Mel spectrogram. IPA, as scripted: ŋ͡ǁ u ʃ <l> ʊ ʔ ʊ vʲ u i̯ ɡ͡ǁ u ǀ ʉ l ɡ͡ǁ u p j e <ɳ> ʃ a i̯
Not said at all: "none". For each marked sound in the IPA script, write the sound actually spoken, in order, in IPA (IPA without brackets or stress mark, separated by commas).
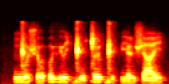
ɽ, ɳ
